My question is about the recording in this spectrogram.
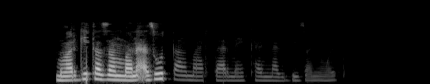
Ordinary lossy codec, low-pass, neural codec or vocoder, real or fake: MP3, 32 kbps; 7.2 kHz; none; real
